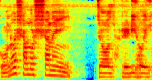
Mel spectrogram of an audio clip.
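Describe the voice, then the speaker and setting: A cartoonish character voice at a middle pitch. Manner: hushed, conspiratorial.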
